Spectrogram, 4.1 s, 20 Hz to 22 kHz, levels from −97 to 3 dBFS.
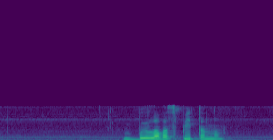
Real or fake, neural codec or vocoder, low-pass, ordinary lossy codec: real; none; 5.4 kHz; none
